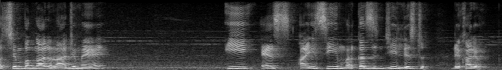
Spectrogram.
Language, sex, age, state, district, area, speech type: Sindhi, male, 60+, Delhi, South Delhi, urban, read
